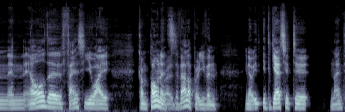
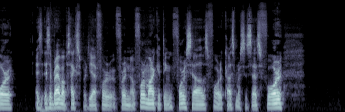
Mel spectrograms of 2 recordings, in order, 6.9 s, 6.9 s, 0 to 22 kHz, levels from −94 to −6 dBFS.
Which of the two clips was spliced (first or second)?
first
